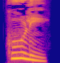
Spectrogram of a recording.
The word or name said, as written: ಘೂಳಿ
